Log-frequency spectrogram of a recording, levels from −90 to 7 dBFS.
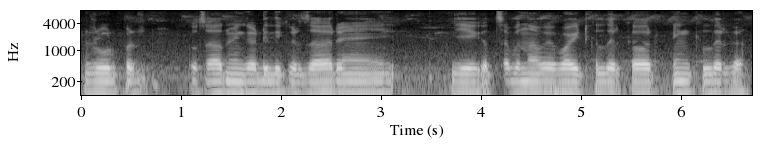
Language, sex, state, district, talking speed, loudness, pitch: Hindi, male, Rajasthan, Bikaner, 195 wpm, -16 LUFS, 100 Hz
